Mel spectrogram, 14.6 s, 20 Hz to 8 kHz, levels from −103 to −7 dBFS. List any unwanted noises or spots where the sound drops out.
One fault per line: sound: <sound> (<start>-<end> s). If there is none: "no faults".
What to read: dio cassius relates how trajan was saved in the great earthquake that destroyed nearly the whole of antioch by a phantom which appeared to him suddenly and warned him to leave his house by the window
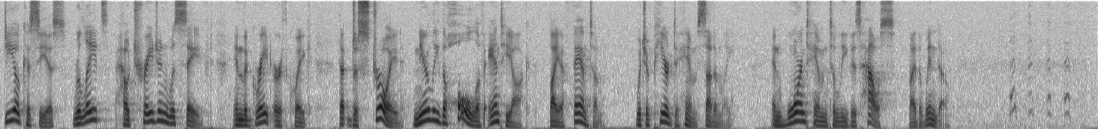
sound: laugh (13.4-14.3 s)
